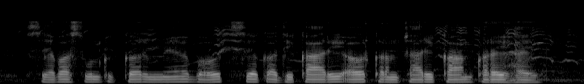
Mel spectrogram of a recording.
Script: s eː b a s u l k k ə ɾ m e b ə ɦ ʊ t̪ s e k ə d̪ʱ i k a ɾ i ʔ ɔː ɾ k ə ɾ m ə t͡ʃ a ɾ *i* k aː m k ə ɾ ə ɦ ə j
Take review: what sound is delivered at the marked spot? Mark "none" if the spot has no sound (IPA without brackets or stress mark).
i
